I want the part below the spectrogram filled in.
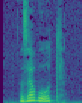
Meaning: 1. factory, plant 2. breeding farm (also in terms of husbandry) 3. winding mechanism 4. winding up
- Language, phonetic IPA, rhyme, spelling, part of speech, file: Russian, [zɐˈvot], -ot, завод, noun, Ru-завод.ogg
